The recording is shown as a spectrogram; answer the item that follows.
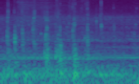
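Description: Outboard motor running steadily, pushing a small jon boat along, with a low rumble and a steady hum, plus scattered light knocks.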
